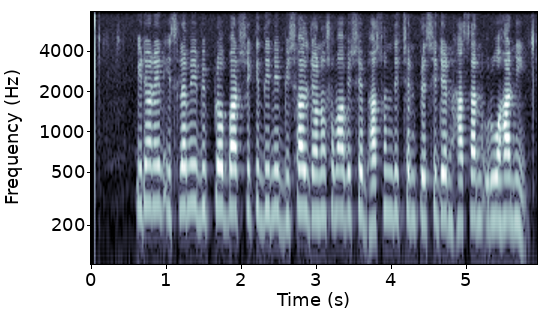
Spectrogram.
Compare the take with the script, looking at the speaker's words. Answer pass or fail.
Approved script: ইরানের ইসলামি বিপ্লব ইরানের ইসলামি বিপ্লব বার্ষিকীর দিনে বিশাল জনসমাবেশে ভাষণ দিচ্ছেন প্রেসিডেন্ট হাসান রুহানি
fail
